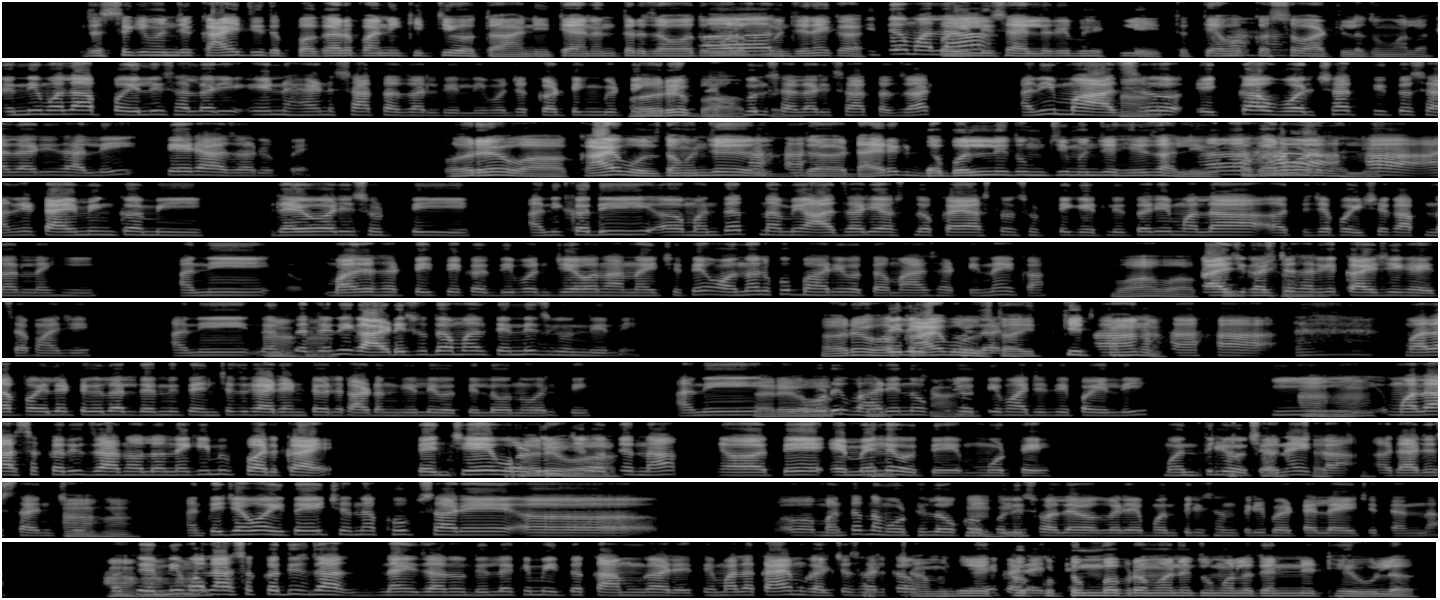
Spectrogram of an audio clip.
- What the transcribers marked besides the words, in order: other background noise; in English: "इन हँड"; in English: "कटिंग"; laughing while speaking: "हां, हां"; in English: "ऑनर"; in English: "टू व्हीलर"; laughing while speaking: "हा, हा, हा, हा"; in English: "टू व्हीलर"; in English: "गॅरंटीवर"; tapping
- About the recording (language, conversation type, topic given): Marathi, podcast, पहिली नोकरी लागल्यानंतर तुम्हाला काय वाटलं?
